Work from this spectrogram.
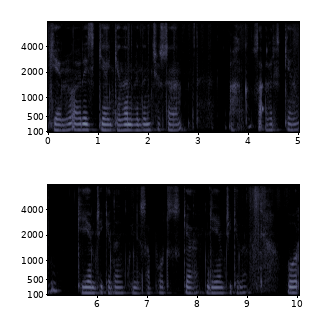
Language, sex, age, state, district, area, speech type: Kashmiri, male, 30-45, Jammu and Kashmir, Shopian, rural, spontaneous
